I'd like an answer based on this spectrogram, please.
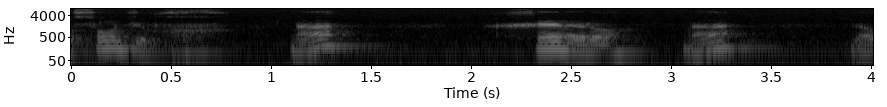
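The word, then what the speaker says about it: género: Então a gente diz, se escreve gênero, né? Mas nós pronunciamos gênero, gênero, né? Significa gênero.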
